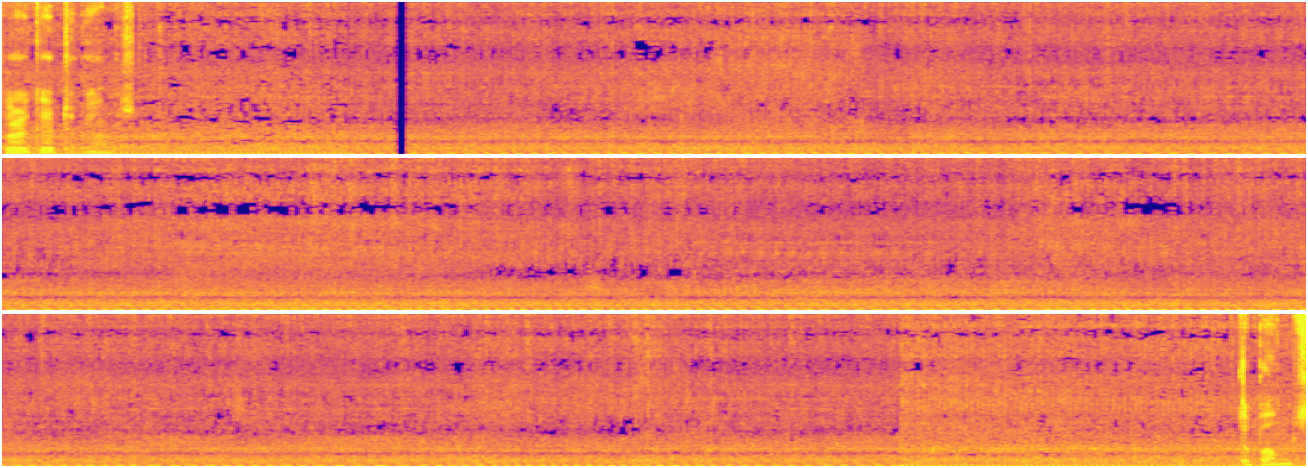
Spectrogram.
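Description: A ride-on mower engine drones steadily close by.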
